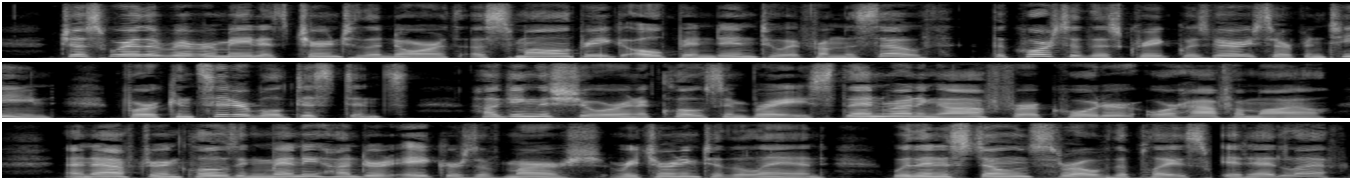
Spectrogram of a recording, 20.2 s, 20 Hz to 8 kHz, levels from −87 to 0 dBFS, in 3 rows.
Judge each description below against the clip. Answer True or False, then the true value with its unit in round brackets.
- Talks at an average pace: False (210 wpm)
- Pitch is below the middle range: False (195 Hz)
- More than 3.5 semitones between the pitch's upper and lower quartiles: False (3.2 semitones)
